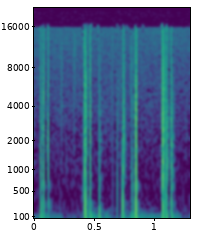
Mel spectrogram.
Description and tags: Various clicks and pops recorded from a single LP record. I carved into the surface of the record with my keys, and then recorded the needle hitting the scratches.
analog, glitch, noise, record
